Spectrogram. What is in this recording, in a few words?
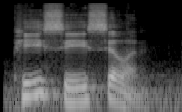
"PC-cillin" pronounced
